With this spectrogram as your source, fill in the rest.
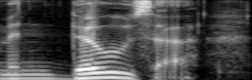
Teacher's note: The name has the second syllable stress.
